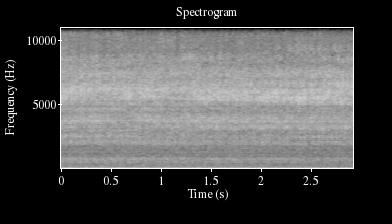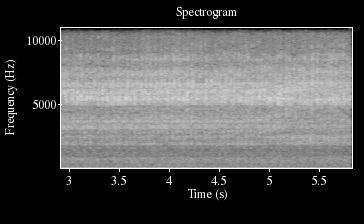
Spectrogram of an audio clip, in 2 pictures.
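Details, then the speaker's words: 1973 Ford Econoline 302 V8 with Edelbrock carb, re-gasketed after sitting all winter: low, lumpy, uneven idle with wavering speed. The owner suspects a clog on the carb's left side, since that bank barely affects running, and is setting the mixture screws for highest vacuum. "I should have cleaned it up but now I'm just going to adjust these to the highest vacuum I know the left side bank is going to need some work unfortunately"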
